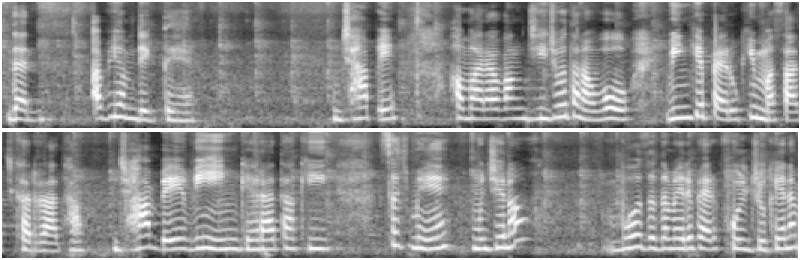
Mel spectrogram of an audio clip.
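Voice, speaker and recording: Quick rambling young woman storyteller. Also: high voice, a little hiss or hum. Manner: rambling, with many fillers. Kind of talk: casual fan-fiction narration.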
